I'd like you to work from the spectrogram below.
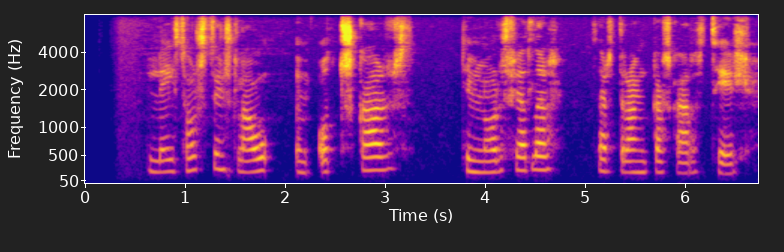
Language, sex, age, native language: Icelandic, female, 12, Icelandic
